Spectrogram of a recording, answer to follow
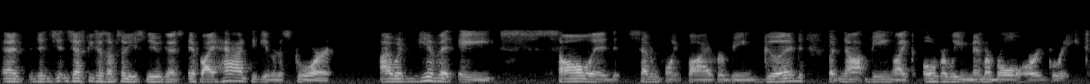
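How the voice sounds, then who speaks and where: Mid-pitched man reviewing earnestly, dull lo-fi audio. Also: normal speed. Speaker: podcast co-host and reviewer. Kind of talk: casual review chat.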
